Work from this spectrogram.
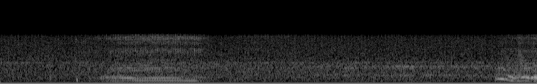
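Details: Gordo, a sleeping bulldog, snores indoors: one drawn-out, rattling snore with a low, layered tone lasting about a second, then steady room hiss and a short, fainter snuffle near the end.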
